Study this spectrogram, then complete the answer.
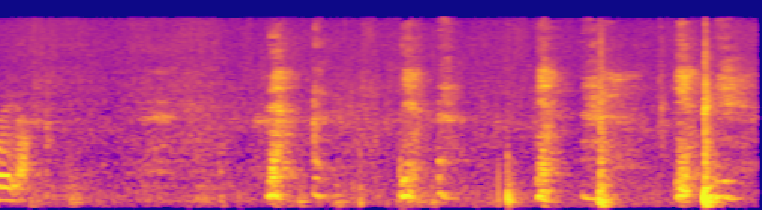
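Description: Children scuffle and thump on a carpeted floor.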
